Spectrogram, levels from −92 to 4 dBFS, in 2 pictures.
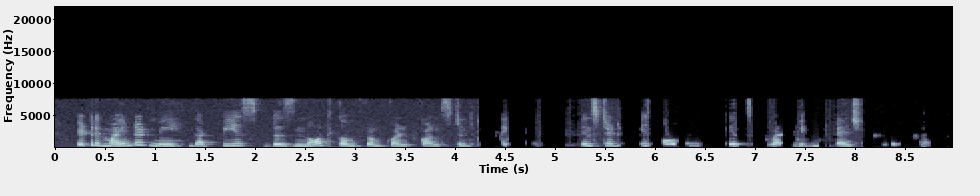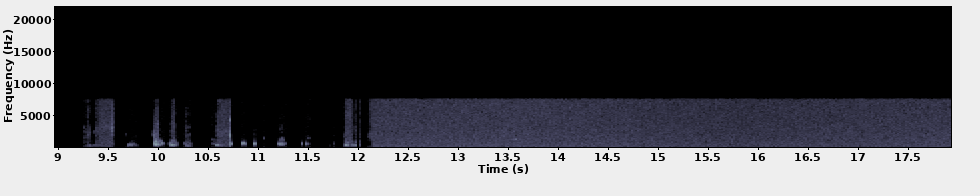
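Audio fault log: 4.2 to 4.55 s, 5.12 to 5.67 s, 7.39 to 7.5 s and 9.5 to 11.99 s, other side's voice leaking through: a faint second voice, some 25 to 30 dB under the main talker, sneaks in, likely loudspeaker playback the echo canceller didn't fully scrub from the mic.
4.3 to 4.85 s and 5.74 to 8.78 s, speech suppressed in double talk: the talker dips hard, as deep as 40 dB or so, for roughly half a second and then about two seconds, likely because both ends talked at once and the canceller ducked everything.
9.06 to 12.11 s, background gated by the echo canceller: the room sound drops out by about 36 dB for around two seconds in total while the far end plays, as the canceller clamps the mic and only releases once playback stops.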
